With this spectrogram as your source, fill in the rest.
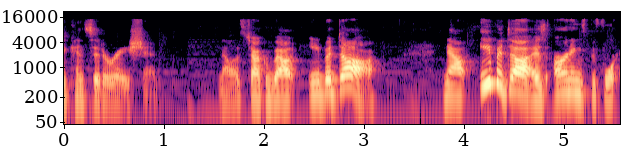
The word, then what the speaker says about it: EBITDA: But most people are going to pronounce earnings before interest, tax, depreciation, that acronym, they're going to pronounce it EBITDA.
